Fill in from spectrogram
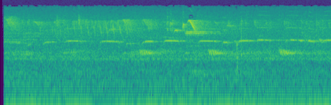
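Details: Vernal hanging parrot (Loriculus vernalis) in the Palani Hills, India, giving thin, high, squeaky notes repeated more than once a second, with a steady low rumble and another bird chirping once.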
